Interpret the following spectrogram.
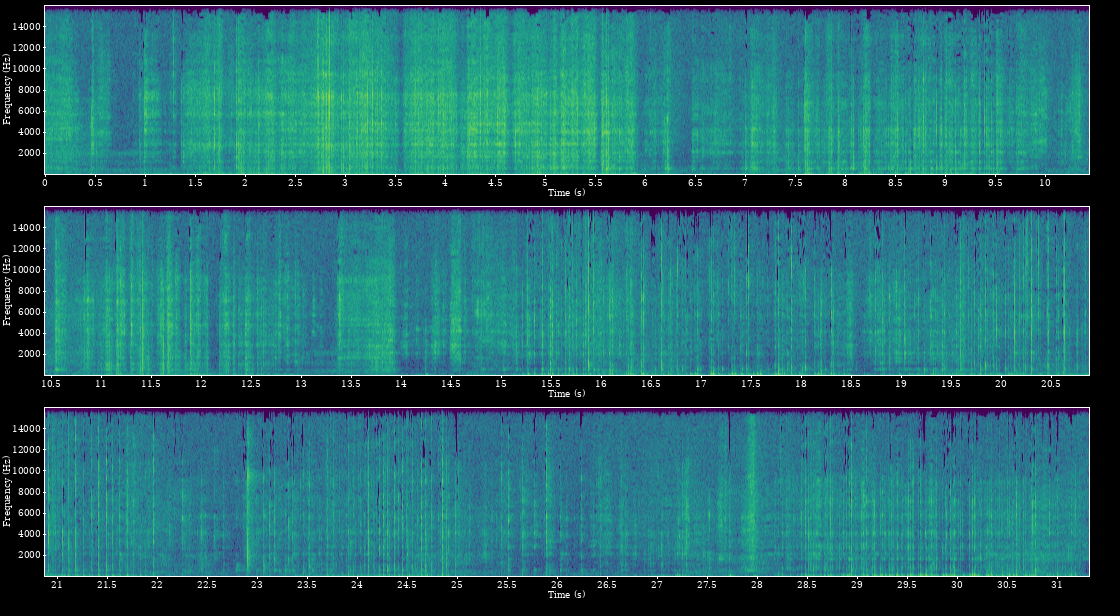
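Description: Fingers scratching and rubbing the ridged woven-fibre and wooden surface of a carved object held at the microphone. The scratching comes in several spells of dense crackling, with deep rumbles as the object is handled against the mic and short quieter gaps between spells.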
